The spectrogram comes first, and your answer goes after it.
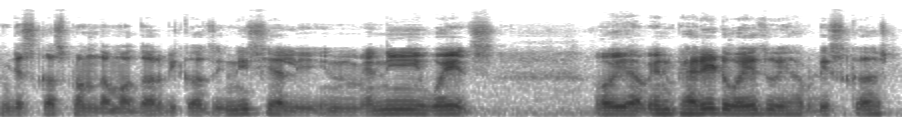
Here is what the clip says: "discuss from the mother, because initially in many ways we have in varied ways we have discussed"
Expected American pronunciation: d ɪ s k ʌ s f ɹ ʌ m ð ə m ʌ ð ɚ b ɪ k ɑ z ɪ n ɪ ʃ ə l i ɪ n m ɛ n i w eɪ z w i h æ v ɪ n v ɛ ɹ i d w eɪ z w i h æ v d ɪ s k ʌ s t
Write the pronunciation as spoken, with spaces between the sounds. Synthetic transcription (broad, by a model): d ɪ s k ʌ s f ɹ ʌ m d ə m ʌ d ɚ b ɪ k ɑ z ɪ n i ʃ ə l i ɪ n m ɛ n i w eɪ z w i h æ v ɪ n p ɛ ɹ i d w eɪ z w i h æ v d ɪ s k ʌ s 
